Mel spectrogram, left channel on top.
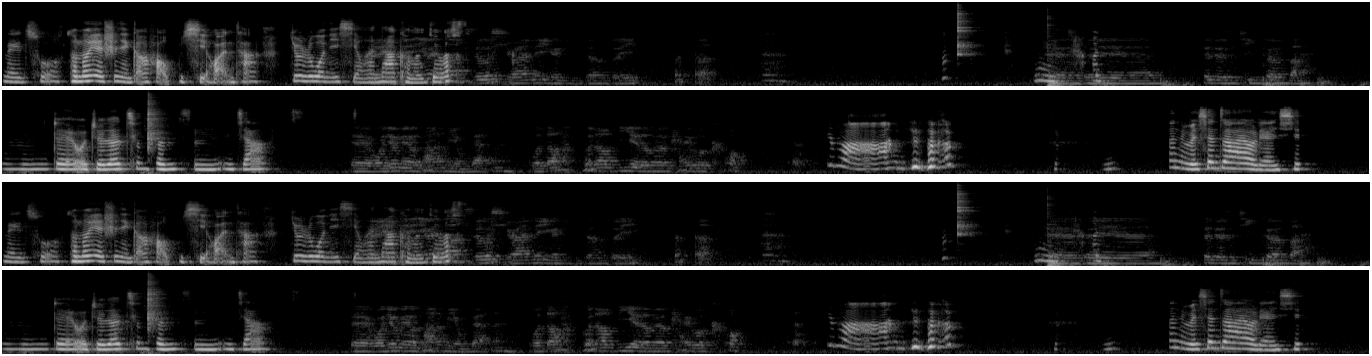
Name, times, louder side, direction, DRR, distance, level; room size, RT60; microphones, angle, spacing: voice 1, 0.0-4.5 10.3-10.6 10.9-11.0 13.7-16.4 21.9-23.2 24.7-24.8 25.4-26.7, left 3 dB, 25° left, 0.3 m, -27 dB
voice 2, 3.6-6.4 6.7-7.1 7.6-7.8 10.4-11.6 12.0-13.2 14.8-14.9 17.1-21.1 21.6-21.7 22.0-22.3 22.7-22.8 24.1-24.6 25.7-26.2, equal, 20° right, 3.0 m, -48 dB
Fire, 9.4-9.8 10.4-11.2 11.6-11.9 12.6-15.9, left 2 dB, ahead, 1.6 m, -42 dB
10.0 x 5.0 x 6.0 m
head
